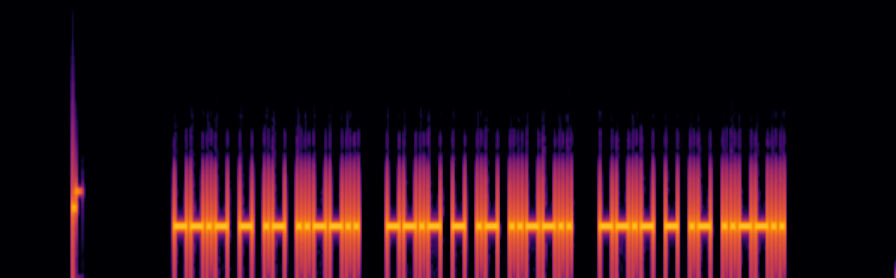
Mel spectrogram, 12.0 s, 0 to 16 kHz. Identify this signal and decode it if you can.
Morse code, heard as a keyed tone, about 22 wpm, 700 Hz. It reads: QTA? QTA? QTA?
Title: Q-Codes Repeated 3x 22wpm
